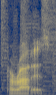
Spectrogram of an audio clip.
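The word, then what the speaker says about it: paratha: I'm rolling an R. R. R. Parota. Parota. Parota. And then in the American accent, it's paradas.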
